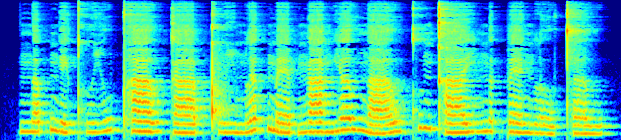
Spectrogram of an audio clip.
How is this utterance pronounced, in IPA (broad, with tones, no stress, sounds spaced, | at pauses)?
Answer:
n̪ ɐ˨˥ p̚ ŋ e˨˩ j kʷʰ iː˨˥ w pʰ aː˧ w k aː˨ p̚ kʷʰ iː˨ m l ɐ˥ k̚ m ɛː˨ p̚ ŋ aː˧ ŋ j ɐ˥ w n̪ aː˨˥ w kʷʰ ɪ˥ ŋ t̪ʰ aː˨˧ j ŋ ɐ˧ k̚ p ɛː˨ ŋ l o˨ w t̪ʰ ɐ˧ w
